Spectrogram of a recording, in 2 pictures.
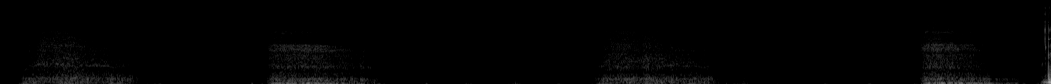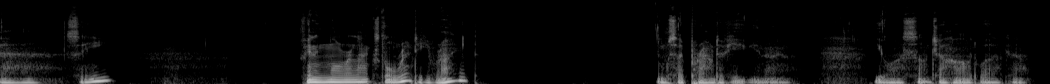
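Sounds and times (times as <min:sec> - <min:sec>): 
slow deep breathing: 0:00.2 - 0:01.5, 0:02.6 - 0:03.9, 0:06.0 - 0:07.3, 0:09.2 - 0:11.2, 0:11.9 - 0:12.9, 0:18.7 - 0:19.2
speech: 0:11.3 - 0:11.7, 0:13.6 - 0:15.4, 0:17.1 - 0:18.5, 0:19.2 - 0:20.8.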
